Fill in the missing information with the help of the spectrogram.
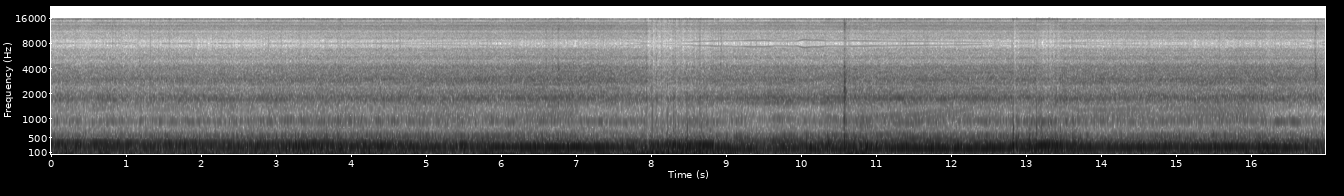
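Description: Spec Miata's four-cylinder engine running hard at high revs in third gear, heard from inside the cockpit. The steady engine note wavers briefly about eight seconds in and again about thirteen seconds in.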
